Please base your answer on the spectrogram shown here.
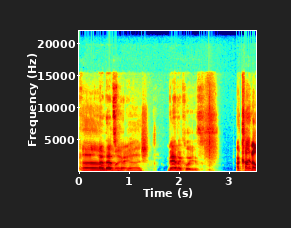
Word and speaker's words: Manacles: Manacles. I kind of like that a lot. I've heard a lot of incorrect pronunciations. It's like Hercules. Yeah, except Hercules, Manacles.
